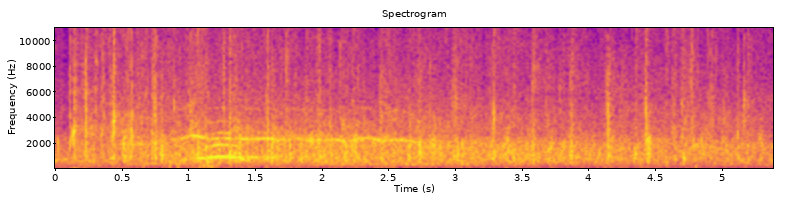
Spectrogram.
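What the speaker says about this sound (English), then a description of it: "Please join me in giving the team a round of applause." A crowd at a Madden and College Football 27 reveal applauds steadily throughout, a dense wash of clapping at moderate distance with a faint whistle or cheer early on.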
